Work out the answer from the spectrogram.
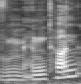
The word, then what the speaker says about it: Menton: Hey, I am in a city called, I believe, Menton, or maybe in French, like they don't pronounce the last, so it's Mento.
